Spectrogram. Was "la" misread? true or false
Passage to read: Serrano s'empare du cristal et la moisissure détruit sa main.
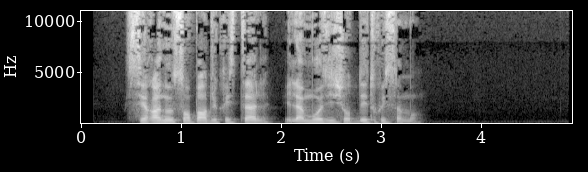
false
